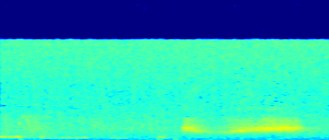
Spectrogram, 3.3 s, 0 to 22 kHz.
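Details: Black grouse in Norwegian woods, early spring in April 2012: faint low bubbling notes at first, then a drawn-out, airy hiss that swells and fades over about a second.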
